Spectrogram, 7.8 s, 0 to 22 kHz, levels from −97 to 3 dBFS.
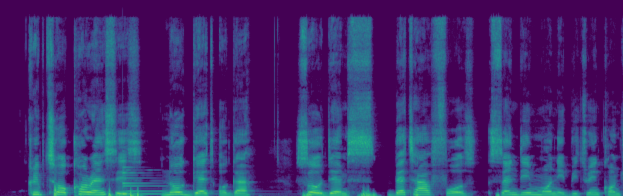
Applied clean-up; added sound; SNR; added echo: none; Plucked string instrument; 12 dB; none.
